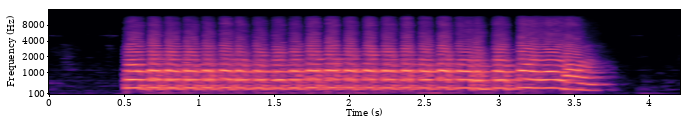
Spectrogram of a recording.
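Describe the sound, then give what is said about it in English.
Shofar sounding the teruah blast: a loud, rapid run of many short staccato pulses of a bright, brassy horn tone at a steady pitch, heard alone, with the last note bending slightly downward as it fades. “That is the Teruah.”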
